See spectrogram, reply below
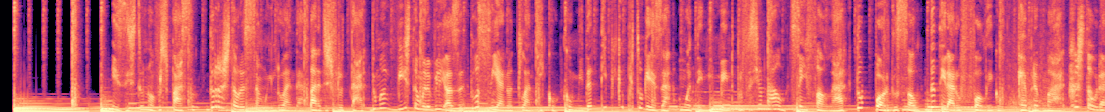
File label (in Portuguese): Voz diva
